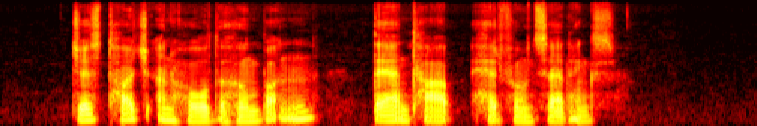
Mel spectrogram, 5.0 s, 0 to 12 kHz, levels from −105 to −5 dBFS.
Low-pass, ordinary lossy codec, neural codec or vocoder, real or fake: 10.8 kHz; none; none; real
